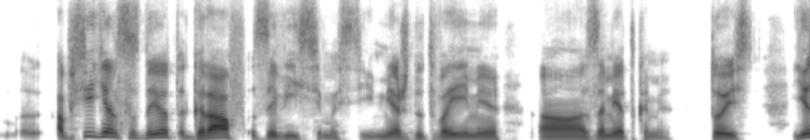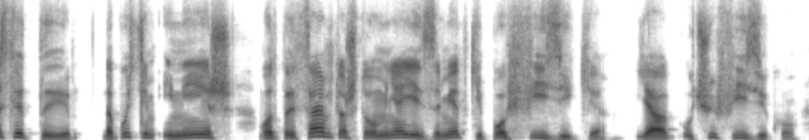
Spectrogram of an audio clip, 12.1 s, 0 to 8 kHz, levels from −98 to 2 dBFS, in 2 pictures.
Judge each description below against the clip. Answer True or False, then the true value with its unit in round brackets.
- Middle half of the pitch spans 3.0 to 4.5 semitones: False (5.3 semitones)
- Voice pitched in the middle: True (145 Hz)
